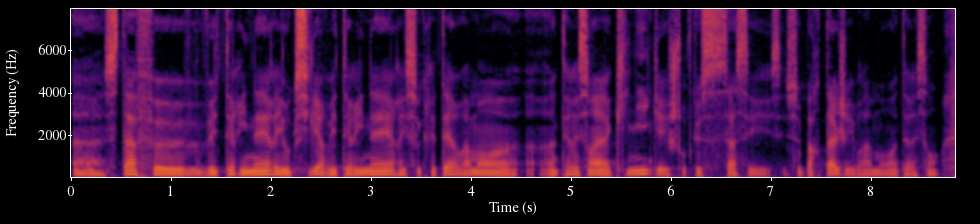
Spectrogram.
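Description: In a very clean recording with a silent background, a woman with a very deep, low pitch and a dark, mellow tone speaks at a moderate pace in a monotone, flat intonation. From Paris region, France. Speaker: equine veterinarian. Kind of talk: interview. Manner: halting, with fillers and repetitions.

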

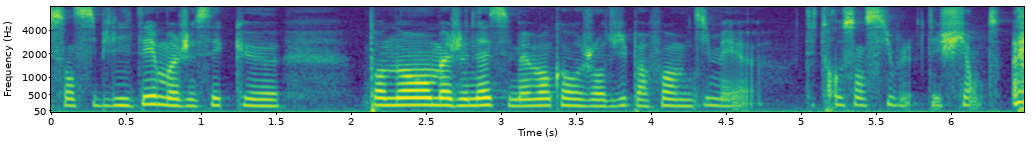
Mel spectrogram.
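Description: A woman's medium-pitched voice at a moderate pace, flat and monotone in intonation. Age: 20s. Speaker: podcast co-host. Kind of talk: casual chat. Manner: hesitant.

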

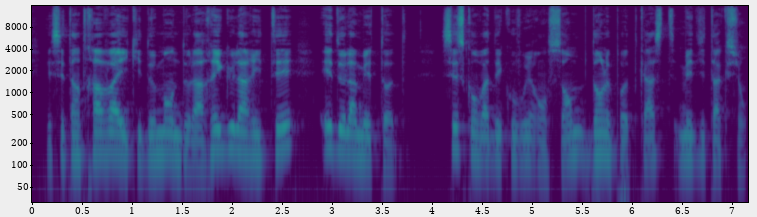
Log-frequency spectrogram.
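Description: A man talks at a moderate pace and medium pitch with fairly even intonation and an ordinary speaking voice. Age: 20s. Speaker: podcast host and mental coach for athletes. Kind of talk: scripted podcast introduction.

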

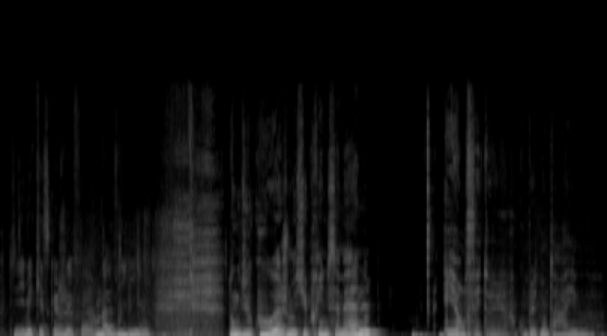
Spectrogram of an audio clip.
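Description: A woman's fairly high voice with very wide pitch swings, a moderate pace, and long, frequent pauses. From northern France, Dunkirk. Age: 30s. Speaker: shop owner and architect. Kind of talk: interview. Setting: in her shop.

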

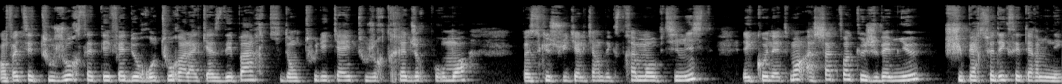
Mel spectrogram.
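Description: Her medium-pitched voice flat and monotone, a woman speaks at a fairly quick pace. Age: 20s. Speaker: woman living with endometriosis. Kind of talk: personal testimony.

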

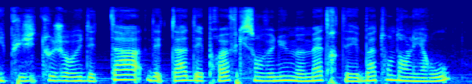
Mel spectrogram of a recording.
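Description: This is a woman talking at a medium pitch. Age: 50s. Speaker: program participant. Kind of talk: testimony. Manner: halting.

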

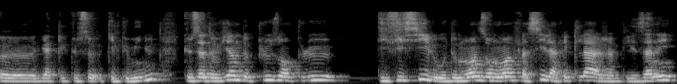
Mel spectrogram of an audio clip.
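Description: This is a man with a high-pitched voice. His pitch moves normally. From Egypt. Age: 30s. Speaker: translator-interpreter. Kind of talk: interview testimony. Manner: halting.

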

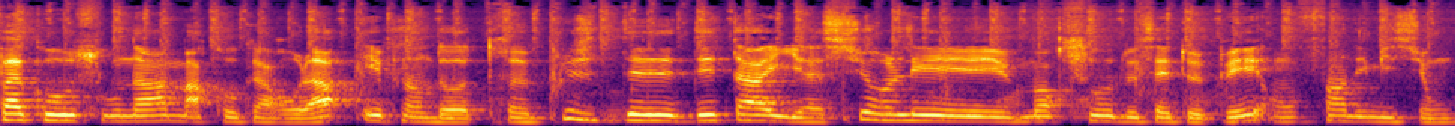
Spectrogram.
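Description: The pace of this man's speech is very slow, with ordinary pitch variation. Noticeable background noise can be heard. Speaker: radio DJ. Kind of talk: radio DJ patter, scripted show intro. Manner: upbeat, brisk, promotional.

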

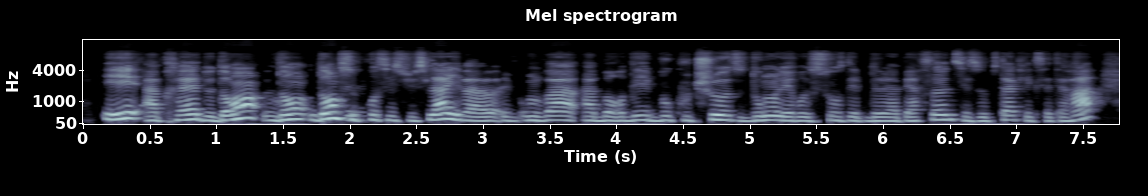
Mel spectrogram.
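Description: This woman has a plain, everyday voice, pitched fairly low. Her pitch varies in an ordinary way, and she keeps a moderate pace. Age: 40s. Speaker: professional coach. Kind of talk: interview.

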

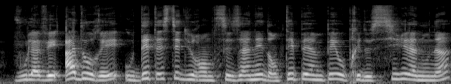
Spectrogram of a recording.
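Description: A woman with a plain, everyday voice, medium in pitch with ordinary pitch variation, at a fairly quick pace. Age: 40s. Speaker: podcast host. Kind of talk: scripted introduction.

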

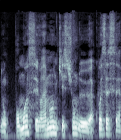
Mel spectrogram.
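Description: A man with an ordinary speaking voice and ordinary pitch variation is heard in a very clean recording with a silent background. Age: 20s. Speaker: tech startup founder. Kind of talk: interview.

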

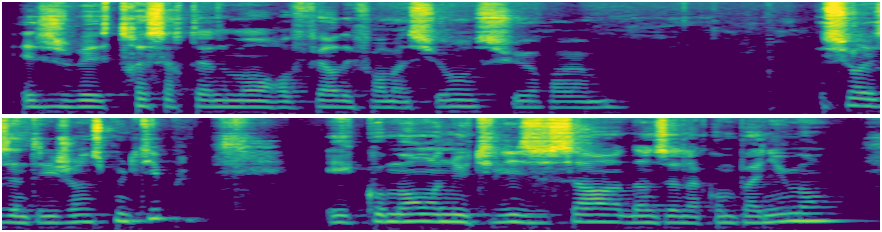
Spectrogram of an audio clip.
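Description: A woman speaks at a moderate pace with a very deep, low pitch and fairly even intonation, taking long, frequent pauses. The recording is very clean, with a silent background. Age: 60s. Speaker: coach. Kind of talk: interview.

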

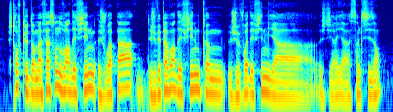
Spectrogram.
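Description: A man's normal speaking voice at medium pitch with ordinary pitch variation, on a very clean recording with a silent background. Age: 20s. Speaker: video essayist. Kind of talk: casual chat.

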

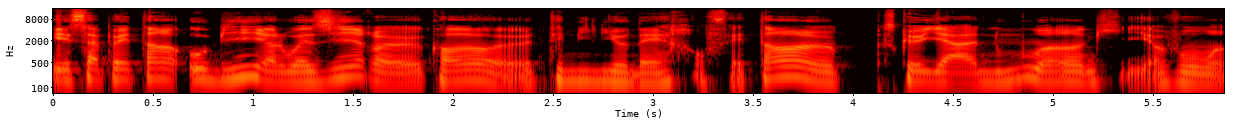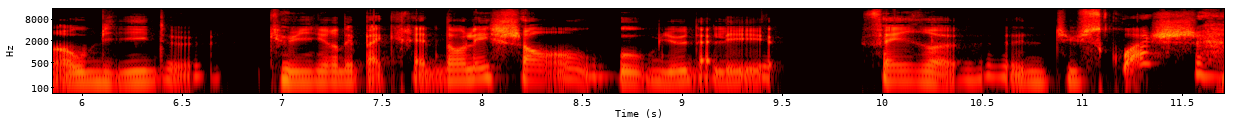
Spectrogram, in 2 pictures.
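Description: A woman's very deep, low, nasal voice at a fairly slow pace, with ordinary pitch variation. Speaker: parenting podcast host. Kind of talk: casual commentary podcast. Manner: nasal-sounding.

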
